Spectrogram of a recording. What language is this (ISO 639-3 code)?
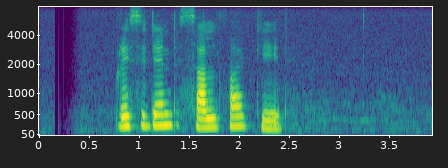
ben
